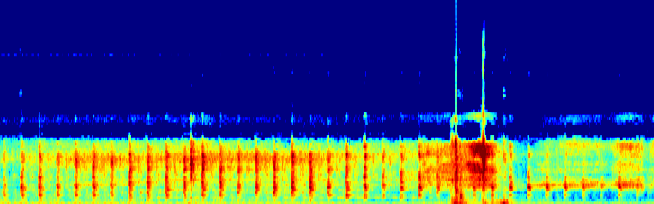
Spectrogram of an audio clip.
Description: exhaust manifold leak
